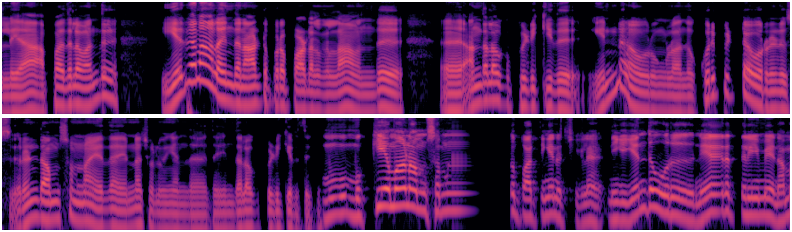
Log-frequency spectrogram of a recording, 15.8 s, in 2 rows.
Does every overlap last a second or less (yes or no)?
yes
